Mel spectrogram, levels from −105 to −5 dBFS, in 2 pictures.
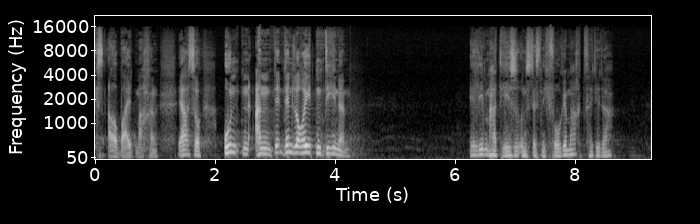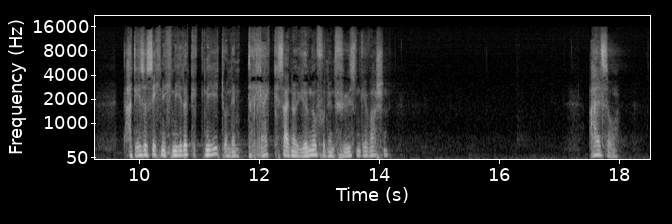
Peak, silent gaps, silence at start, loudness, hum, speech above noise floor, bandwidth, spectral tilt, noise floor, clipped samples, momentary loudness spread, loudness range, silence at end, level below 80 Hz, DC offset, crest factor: -12 dBFS; none; 0 s; -36 LUFS; none; 43 dB; 16.5 kHz; -4 dB/octave; -79 dBFS; under 0.1%; 13 LU; 9 LU; 0.55 s; -64 dBFS; under 0.1%; 26 dB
